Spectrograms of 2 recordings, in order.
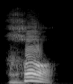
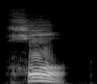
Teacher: Dengan menaikkan pangkal lidah. Gunanya apa? Pangkal lidah untuk menebalkan.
